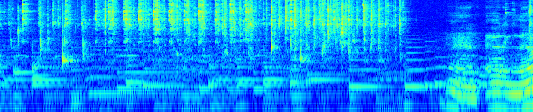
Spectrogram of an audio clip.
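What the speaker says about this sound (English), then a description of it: "starting with whisking the eggs" Eggs whisked in a bowl for a meatloaf, a rapid, steady clatter of the whisk against the bowl under background music, fading into a sustained tonal passage at the end.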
